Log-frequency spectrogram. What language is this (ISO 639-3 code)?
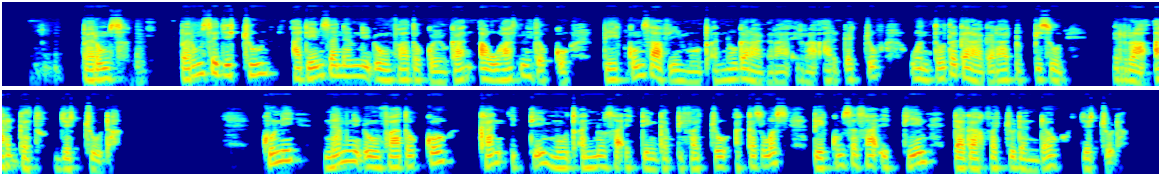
orm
